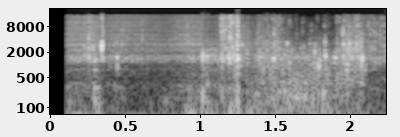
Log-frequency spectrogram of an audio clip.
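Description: Jet ski running through breaking surf: loud rushing water and spray with several sharp splashing hits on the camera and a steady low rumble underneath, the water washing over the camera near the end as the ski is dumped by the wave.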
